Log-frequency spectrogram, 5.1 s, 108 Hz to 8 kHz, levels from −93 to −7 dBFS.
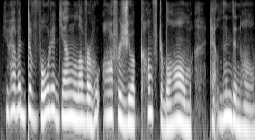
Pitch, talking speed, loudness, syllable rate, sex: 205 Hz, 165 wpm, -14 LUFS, 5.0 syllables/s, female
